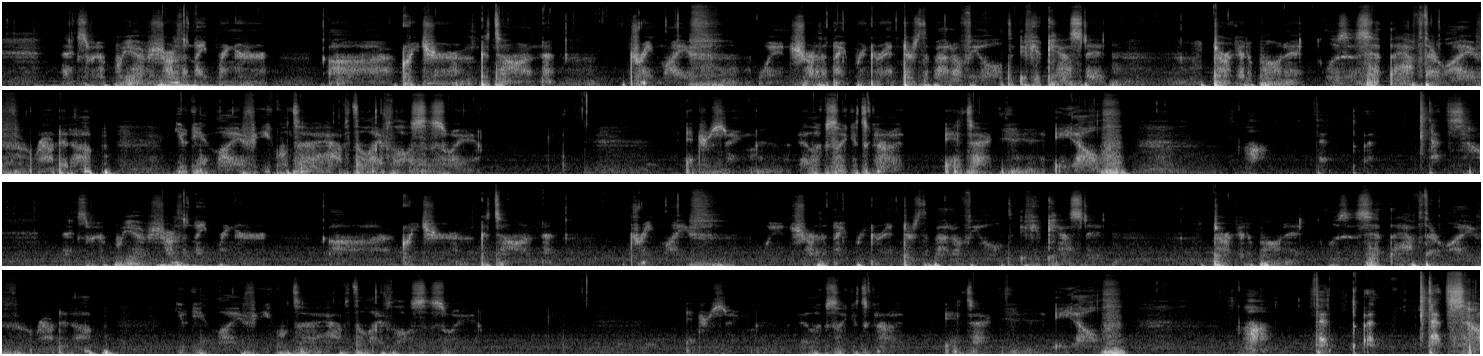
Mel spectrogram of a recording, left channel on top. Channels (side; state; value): both; normal; correlation 0.02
